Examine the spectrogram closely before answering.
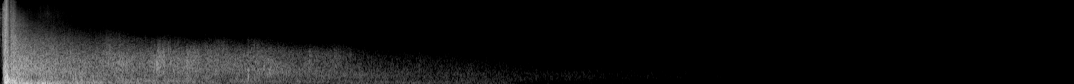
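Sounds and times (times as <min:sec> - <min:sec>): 
M700 rifle muzzle blast: 0:00.0 - 0:04.1.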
